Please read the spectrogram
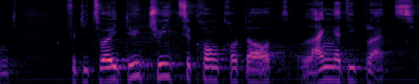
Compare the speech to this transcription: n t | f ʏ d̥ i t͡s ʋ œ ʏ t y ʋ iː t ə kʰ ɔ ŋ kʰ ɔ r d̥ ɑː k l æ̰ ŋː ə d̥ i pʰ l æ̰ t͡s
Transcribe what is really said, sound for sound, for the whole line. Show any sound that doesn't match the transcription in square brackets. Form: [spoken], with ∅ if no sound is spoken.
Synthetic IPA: n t | f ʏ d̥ i t͡s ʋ œ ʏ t y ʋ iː [t͡s] ə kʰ ɔ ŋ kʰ ɔ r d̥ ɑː [t] l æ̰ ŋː ə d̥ i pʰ l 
